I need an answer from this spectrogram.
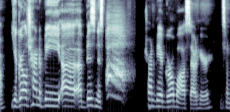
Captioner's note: caw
